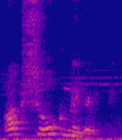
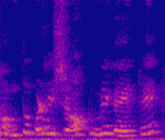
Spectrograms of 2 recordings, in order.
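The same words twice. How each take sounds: First: शोक with a pure, rounded "o" vowel; corrected pronunciation. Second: शौक with a wide, open "au" vowel; mispronounced शोक. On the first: Shown as a demonstration. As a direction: correct it to शोक with a closed "o", not "au". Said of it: "आप शौक में नहीं". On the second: Retold or imitated. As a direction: quote the slip, saying शौक with "au" instead of "o". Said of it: "शौक का तो अर्थ ही कुछ और है".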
